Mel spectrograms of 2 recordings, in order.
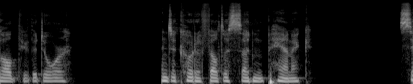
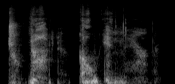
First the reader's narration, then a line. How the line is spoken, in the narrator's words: Dakota whispered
